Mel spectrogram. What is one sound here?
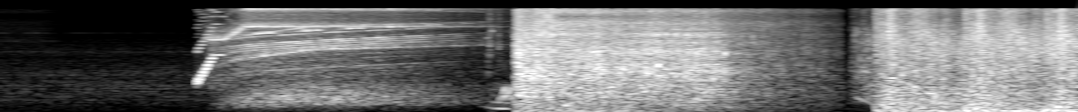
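A magic water spell whooshes and splashes.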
